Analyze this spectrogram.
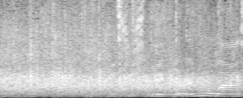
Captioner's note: some Applause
